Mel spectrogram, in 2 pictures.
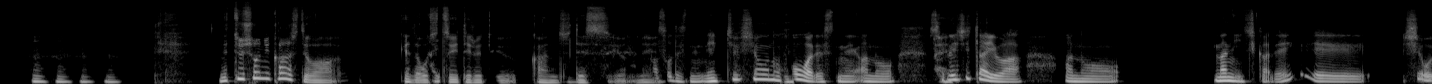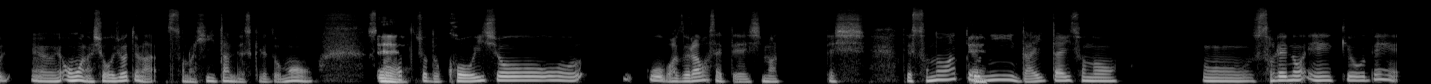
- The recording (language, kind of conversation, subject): Japanese, advice, 夜なかなか寝つけず毎晩寝不足で困っていますが、どうすれば改善できますか？
- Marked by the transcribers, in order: other background noise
